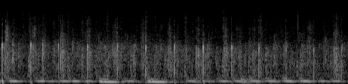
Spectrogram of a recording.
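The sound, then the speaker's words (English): An audience applauds steadily for a group who stand up to be recognized for what they did, many hands clapping in a dense, continuous patter with a low hum running beneath it. “Stand up so we can give them applause for what they did.”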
